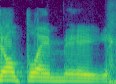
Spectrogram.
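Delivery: acted-out, bone-dry, totally flat deadpan. Acting out the reply of the man who drew your first comic, retelling a deadpan reply. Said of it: "totally deadpan goes".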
